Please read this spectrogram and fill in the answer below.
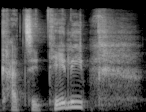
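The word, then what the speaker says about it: Rkatsiteli: Das R am Anfang spricht man nicht aus, also heißt die Rebsorte ausgesprochen Kaziteli.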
